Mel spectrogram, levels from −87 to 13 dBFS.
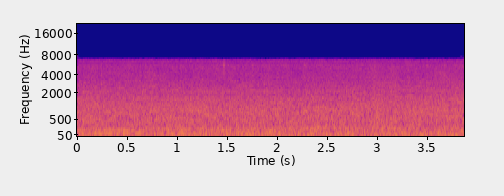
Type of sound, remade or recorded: remade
